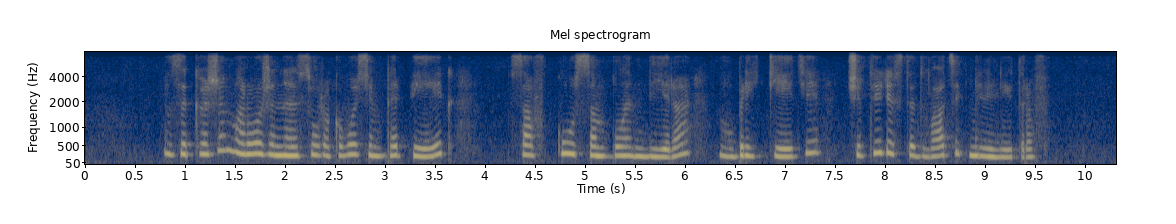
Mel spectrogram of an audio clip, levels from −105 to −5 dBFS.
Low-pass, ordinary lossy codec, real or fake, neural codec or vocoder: 7.2 kHz; Opus, 16 kbps; fake; codec, 24 kHz, 0.9 kbps, WavTokenizer, small release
